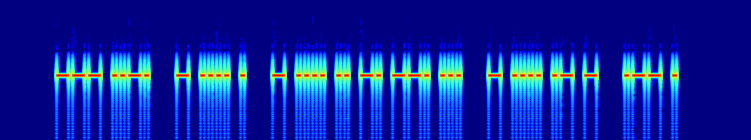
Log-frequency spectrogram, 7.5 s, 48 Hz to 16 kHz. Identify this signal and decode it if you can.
Morse code, heard as a keyed tone, about 28 wpm, 700 Hz. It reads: OF THE THINGS THAT WE
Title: Sets of 5 Words Encore 30wpm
